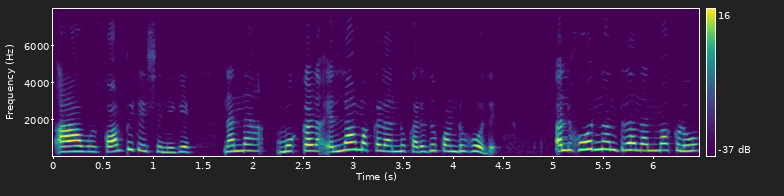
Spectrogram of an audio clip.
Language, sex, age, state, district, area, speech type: Kannada, female, 30-45, Karnataka, Shimoga, rural, spontaneous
